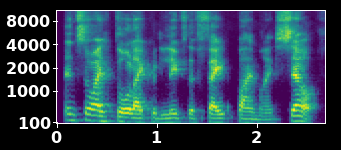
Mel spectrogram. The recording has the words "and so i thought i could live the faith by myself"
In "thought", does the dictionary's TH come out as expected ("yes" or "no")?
yes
